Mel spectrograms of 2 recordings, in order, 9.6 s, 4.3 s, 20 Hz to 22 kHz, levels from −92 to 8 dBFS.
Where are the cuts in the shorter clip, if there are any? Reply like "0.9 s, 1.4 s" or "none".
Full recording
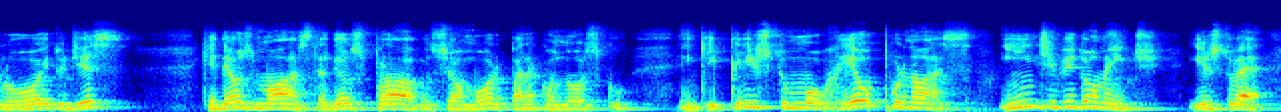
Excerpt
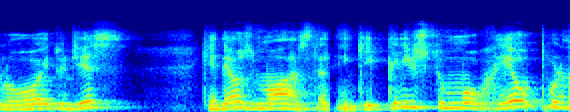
2.5 s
